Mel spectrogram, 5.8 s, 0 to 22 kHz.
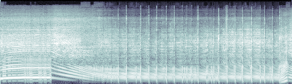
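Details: Stihl MS 461 with Westcoast Saws dogs, bark box and Maxflow air filter, limiters removed, retuned, still breaking in: revs climb, then a burbly, uneven stutter while cutting instead of a clean scream; mixture set rich, four-stroking.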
